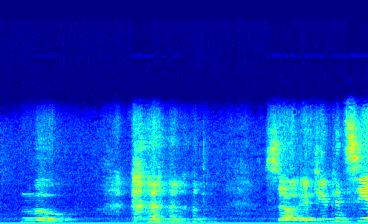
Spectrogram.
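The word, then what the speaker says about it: も: especially with this version see a cow and it's pronounced moo so if you can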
